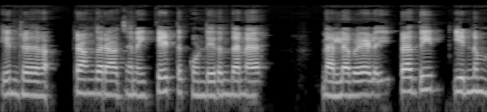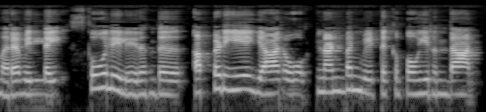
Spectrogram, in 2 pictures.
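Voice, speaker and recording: A woman's voice: mid-range voice, unhurried. A woman narrating a family novel as an audiobook, telling it steadily and reading every character herself. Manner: steady storytelling, reads all characters. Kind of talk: scripted narration.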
